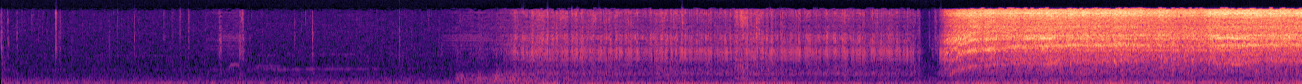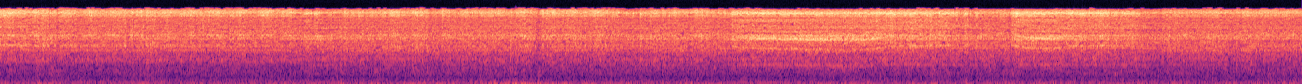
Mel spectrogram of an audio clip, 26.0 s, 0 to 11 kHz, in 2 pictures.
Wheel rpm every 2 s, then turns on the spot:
0, 0, 10, 20, 50, 220, 230, 230, 230, 230, 220, 230, 230.
4-8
